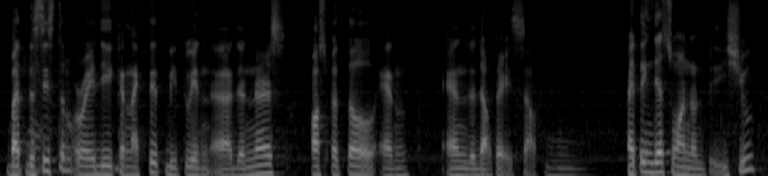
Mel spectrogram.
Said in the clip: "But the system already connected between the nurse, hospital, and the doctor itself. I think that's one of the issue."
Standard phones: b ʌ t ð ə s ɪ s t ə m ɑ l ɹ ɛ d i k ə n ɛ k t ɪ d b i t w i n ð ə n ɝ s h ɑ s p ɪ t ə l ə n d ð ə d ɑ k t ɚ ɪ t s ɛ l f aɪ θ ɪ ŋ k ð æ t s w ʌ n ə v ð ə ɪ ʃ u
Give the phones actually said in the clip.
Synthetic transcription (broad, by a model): b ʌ t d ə s ɪ s t ə m ɑ l ɹ ɛ d i k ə n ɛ k t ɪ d b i t w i n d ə n ɝ s h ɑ s p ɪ t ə l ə n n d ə d ɑ k t ɚ ɪ t s ɛ l f aɪ t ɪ ŋ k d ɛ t s w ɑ n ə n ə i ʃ u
